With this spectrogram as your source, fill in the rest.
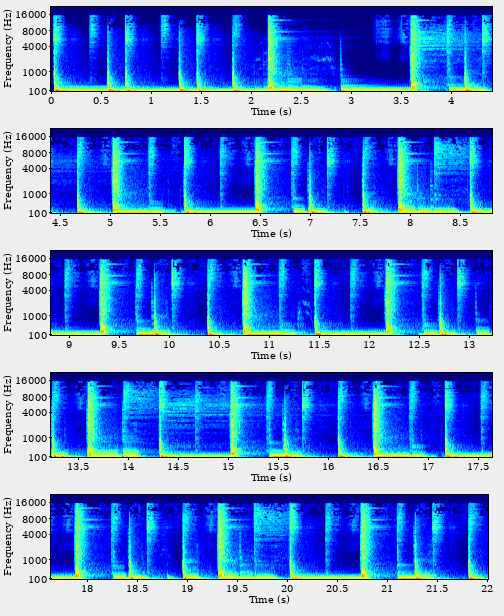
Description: Drum and Bass

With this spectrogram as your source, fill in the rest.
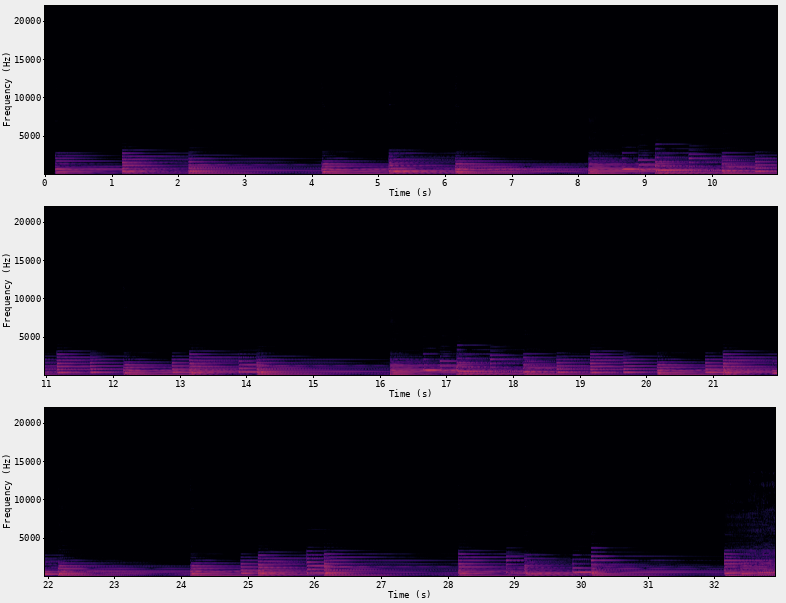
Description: Piano Strings

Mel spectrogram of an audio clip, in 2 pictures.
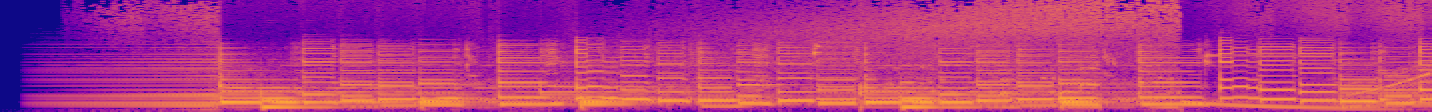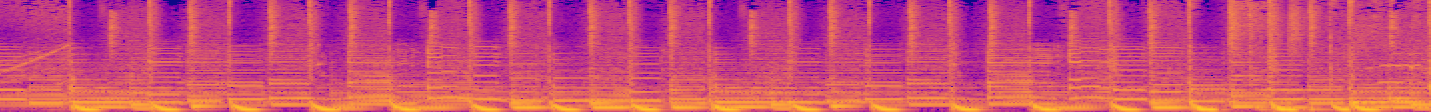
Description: Modern Guitar Beat

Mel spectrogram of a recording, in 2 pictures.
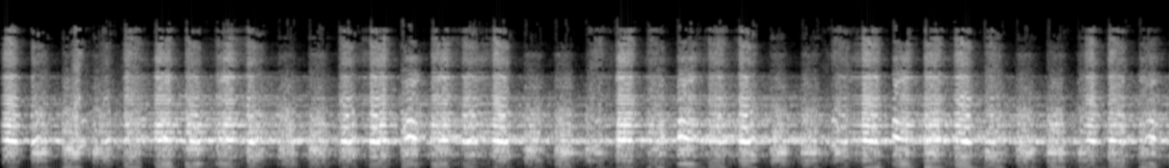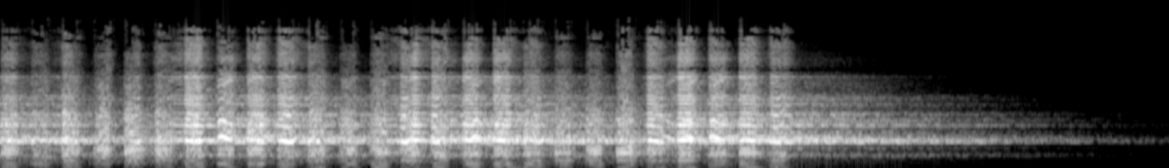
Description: Outer Realms Peril Pulse

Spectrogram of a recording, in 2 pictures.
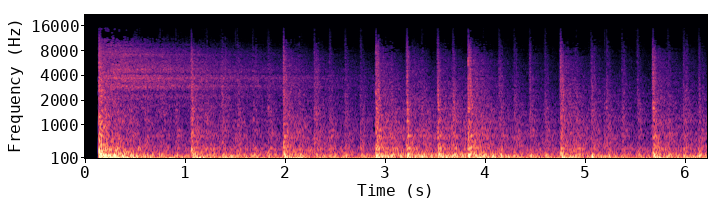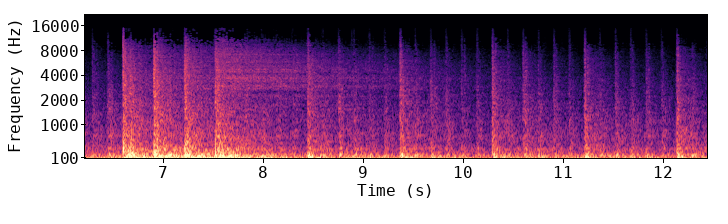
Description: Happenstance Percussion Only

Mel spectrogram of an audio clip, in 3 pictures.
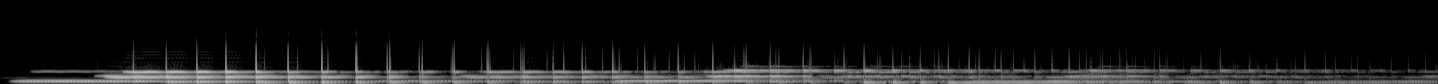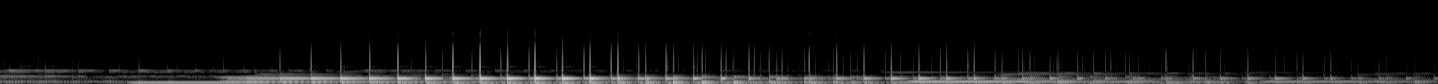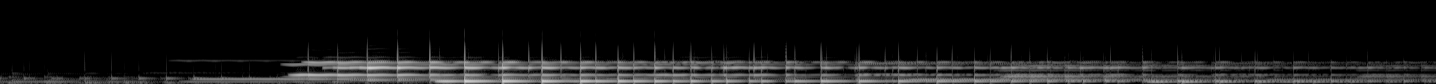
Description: Pulses

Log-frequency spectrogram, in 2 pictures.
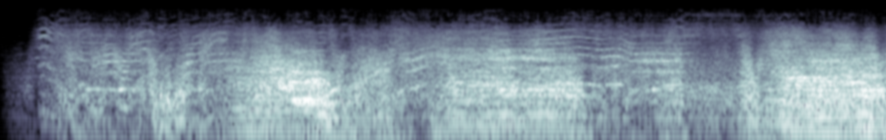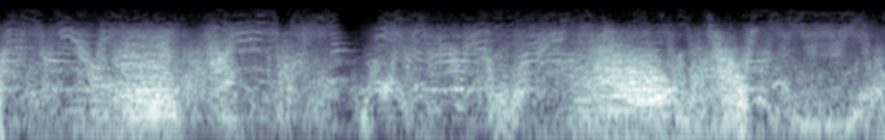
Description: Time Travel Musical Pulsers

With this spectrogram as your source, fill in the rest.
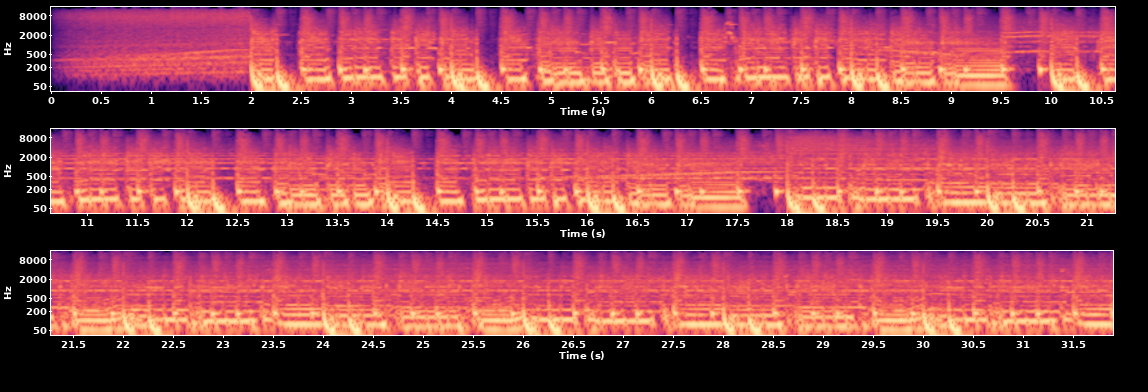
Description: No Whistle

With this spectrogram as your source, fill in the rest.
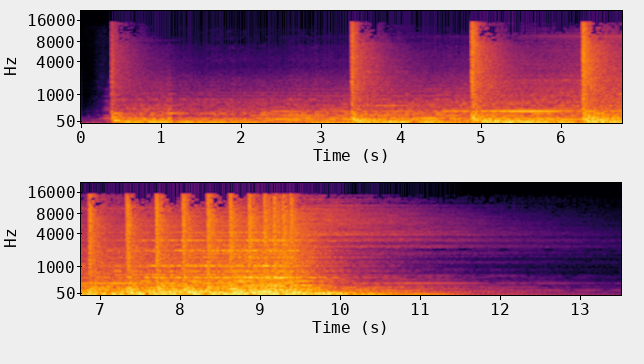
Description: Dramatic Sting

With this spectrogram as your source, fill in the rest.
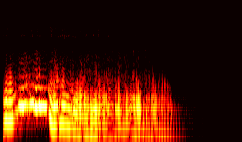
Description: Tuba Gliss Up and Down

